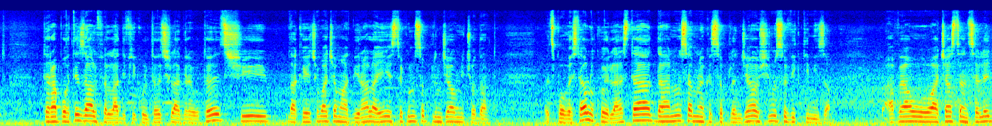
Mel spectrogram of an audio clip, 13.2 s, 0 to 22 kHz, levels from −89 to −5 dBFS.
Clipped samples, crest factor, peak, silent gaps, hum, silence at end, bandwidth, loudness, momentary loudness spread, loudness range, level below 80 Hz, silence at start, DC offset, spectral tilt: under 0.1%; 18 dB; -8 dBFS; none; none; 0 s; 15.5 kHz; -25 LUFS; 12 LU; 4 LU; -42 dBFS; 0 s; under 0.1%; -4.5 dB/octave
